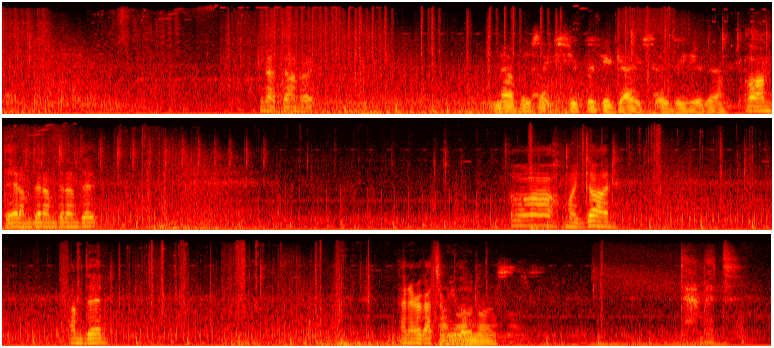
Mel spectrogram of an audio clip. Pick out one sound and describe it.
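Rifles fire in rapid bursts of gunshots.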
